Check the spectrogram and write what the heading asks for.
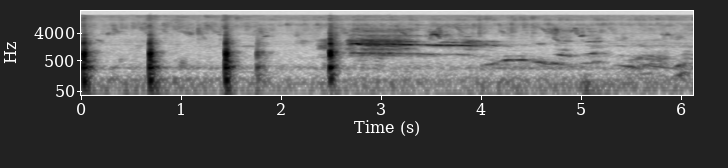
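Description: A knife chopping on a wooden board: four sharp strokes in the first two and a half seconds. Then a rooster crows once, a long call falling slightly in pitch, followed by fainter wavering calls.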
